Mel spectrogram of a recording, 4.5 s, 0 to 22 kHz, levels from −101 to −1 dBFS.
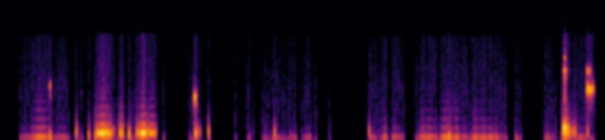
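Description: A speech clip. From 0.11 s to the end, the speech dips, loses its top end or breaks into pieces, at worst around 40 dB down. This is speech suppressed in double talk, likely from an echo canceller muting the talker during far-end speech. The call microphone processing shows its band limit, with nothing above 8 kHz.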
